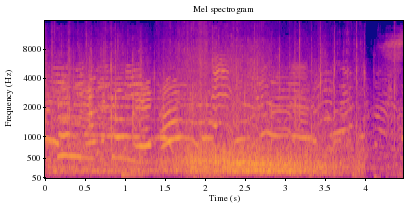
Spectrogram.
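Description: Crowd of schoolchildren shouting and cheering, with some clapping, as racers pass along the course. The many high voices overlap and swell into a dense crowd noise about halfway through.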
